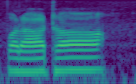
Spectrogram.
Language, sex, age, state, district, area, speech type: Urdu, male, 60+, Bihar, Darbhanga, rural, spontaneous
